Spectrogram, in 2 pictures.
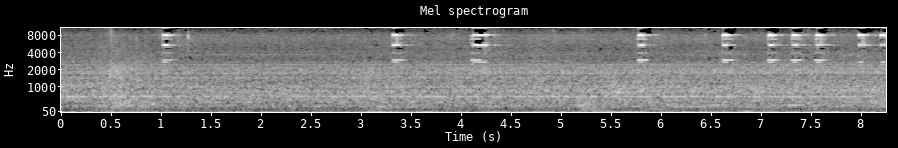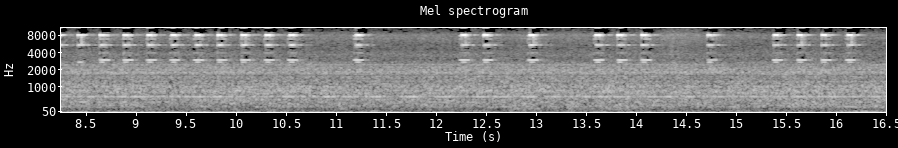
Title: Diode Laser 808 nm Laser Hair Removal Machine | hair removal laser manufacturer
